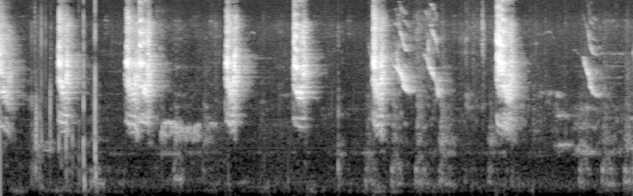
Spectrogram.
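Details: Long-tailed shrike taking a morning bath, giving loud, harsh, raspy bursts at irregular intervals of about one second, with softer scratchy notes between them and a brief low hum.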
